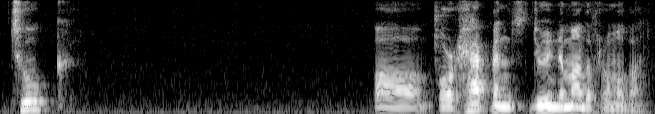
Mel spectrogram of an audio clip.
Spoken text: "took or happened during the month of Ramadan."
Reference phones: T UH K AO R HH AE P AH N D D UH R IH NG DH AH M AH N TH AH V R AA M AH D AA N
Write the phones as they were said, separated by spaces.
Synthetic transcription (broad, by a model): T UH K AO R HH AE P AH N D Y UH R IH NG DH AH M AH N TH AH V R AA M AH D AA N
